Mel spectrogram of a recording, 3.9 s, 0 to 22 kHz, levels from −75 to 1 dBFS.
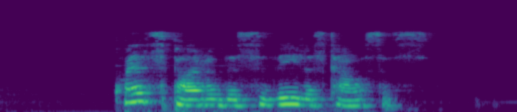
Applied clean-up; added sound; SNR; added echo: neural separator model SepFormer DNS4.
